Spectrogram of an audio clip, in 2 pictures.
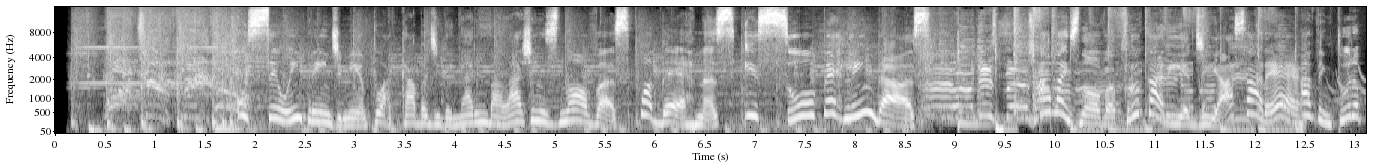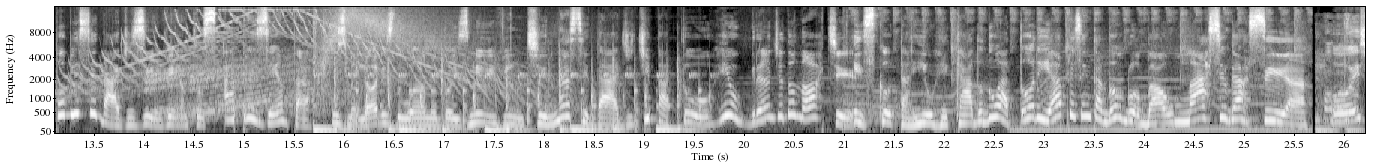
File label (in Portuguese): locutora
